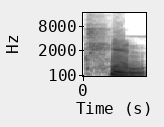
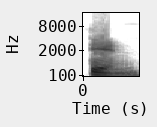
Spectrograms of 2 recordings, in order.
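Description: First: টেন said then, with a puff on the t; টেন as th-en, breathy t; aspirated th. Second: টেন with a plain t, no puff; the former way: টেন with a crisp t; টেন, unaspirated t; old unaspirated t. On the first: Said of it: "সঠিক উচ্চারণ". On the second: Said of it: "আগে বলতাম". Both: Shown as a demonstration.

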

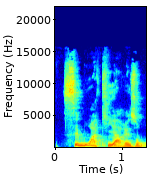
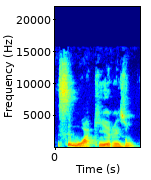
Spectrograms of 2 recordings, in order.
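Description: First: "a" said as an open A; faulty example, "qui a" with an A vowel; incorrect form. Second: "ai" said as an E vowel; corrected form. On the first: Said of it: "خطأ". (exemple fautif, « a » prononcé A) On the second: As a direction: model "qui ai" with E, not A. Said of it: "صحيح". (exemple correct, « ai » prononcé È) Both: Shown as a demonstration.

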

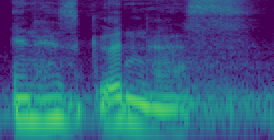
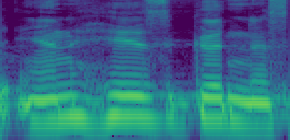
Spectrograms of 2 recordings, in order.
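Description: First: Said in the usual way. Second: Goodness leaned on, slower; stress on goodness. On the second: Shown as a demonstration. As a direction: dwell on the word goodness, drawn out. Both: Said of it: "I want to emphasize that word".

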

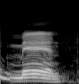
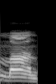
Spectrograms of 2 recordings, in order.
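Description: First: मैन with a front "ae" vowel, falling; correct reading of मैन. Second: मान with a long open "aa"; students' misreading of मान. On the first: Shown as a demonstration. Teacher corrects the students, मैन with "ae". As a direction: say मैन as English "man". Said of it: "इसको हम क्या पढ़ेंगे?". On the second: Retold or imitated. Teacher quotes many students' reading, मान with "aa". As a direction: say मान as "maan". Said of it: "बहुत से student इसको क्या पढ़ते हैं".

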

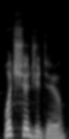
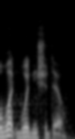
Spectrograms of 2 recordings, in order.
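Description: First: Said in the usual way. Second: "wouldn't" leaned on, rising at the end; emphatic rising "What wouldn't you do?"; stress on wouldn't. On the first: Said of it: "embodied the attitude of not". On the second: Shown as a demonstration. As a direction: hit "wouldn't" as the real question.

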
